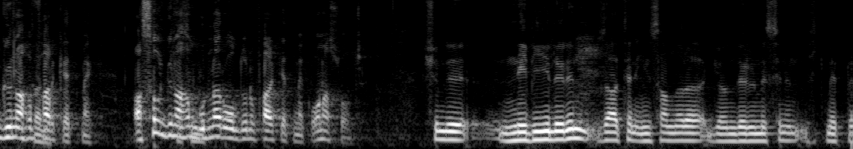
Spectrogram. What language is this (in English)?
Turkish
